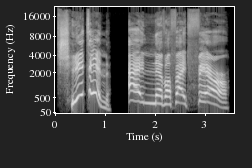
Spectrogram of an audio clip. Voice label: Female Troll Play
